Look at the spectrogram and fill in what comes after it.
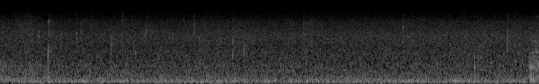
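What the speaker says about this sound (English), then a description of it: "This rain made the leaves so quiet." Soft, steady rain patters on leaves in Kentucky woods, an even, faint hiss of countless drops with no voices or other sounds.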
